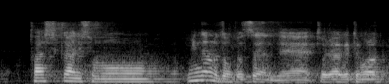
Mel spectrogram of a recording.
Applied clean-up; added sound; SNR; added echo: neural separator model SepFormer DNS4.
